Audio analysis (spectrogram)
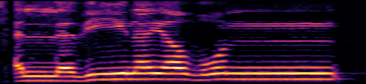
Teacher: النون الاولى ساكنه وفيها زمن الغنه. خلاص النون الساكنه اللي فيها زمن الغنه ديت اللي ماشي فيها الغنه زمن الطويل دي محتاجه هيت شفتين ابتسامه بسيطه قوي يظن وادي اخد هيت بقى الضم يظنون.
